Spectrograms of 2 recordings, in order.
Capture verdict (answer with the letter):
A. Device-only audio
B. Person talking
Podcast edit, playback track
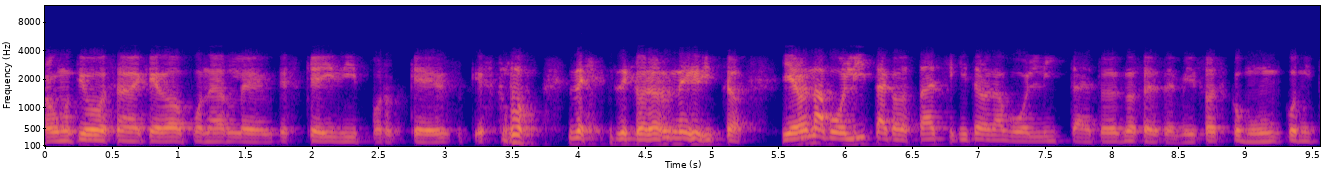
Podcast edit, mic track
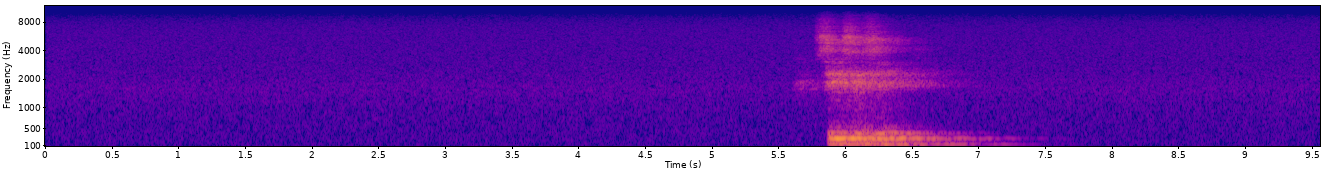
B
